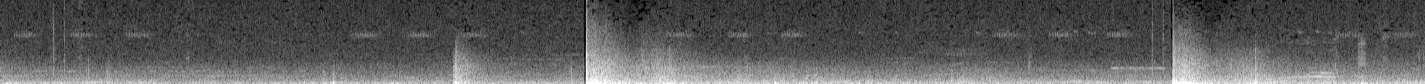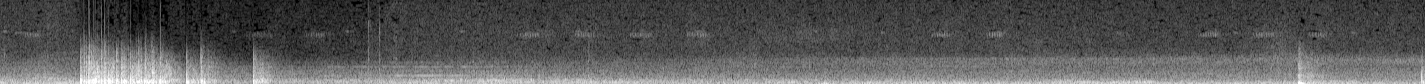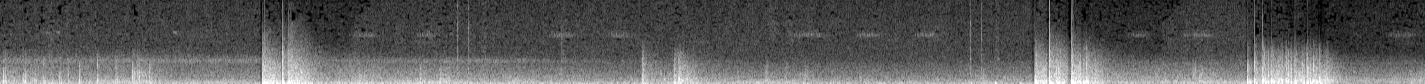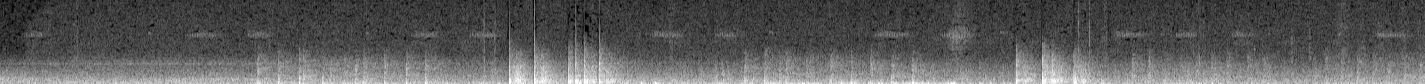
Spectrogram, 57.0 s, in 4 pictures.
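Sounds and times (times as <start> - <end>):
firework crackling: 0.0 - 57.0
rumbling firework blasts: 0.0 - 57.0
firework booms: 3.2 - 5.0, 5.8 - 43.2, 44.2 - 57.0.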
